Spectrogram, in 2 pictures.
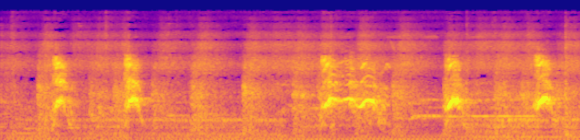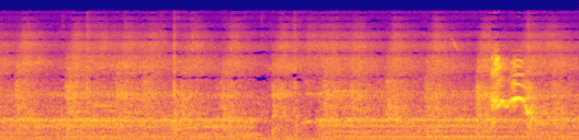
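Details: Rescued street dog named RATHI barking while playing: sharp, high yipping barks in short bursts, often in pairs, with gaps of a second or more and a long pause before a final double bark, over a steady background hum.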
